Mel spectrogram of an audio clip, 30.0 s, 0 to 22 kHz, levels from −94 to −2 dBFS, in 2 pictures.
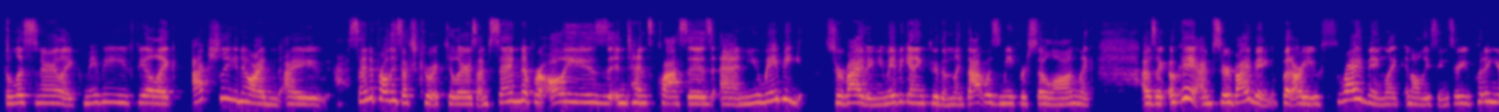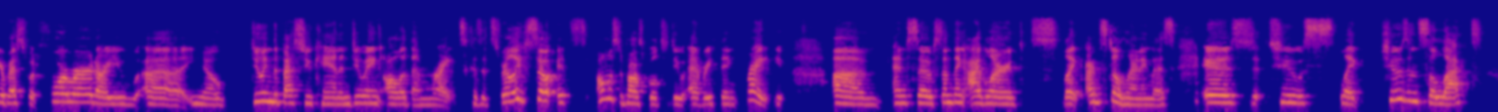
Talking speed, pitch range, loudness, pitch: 220 wpm, 205-260 Hz, -37 LUFS, 230 Hz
